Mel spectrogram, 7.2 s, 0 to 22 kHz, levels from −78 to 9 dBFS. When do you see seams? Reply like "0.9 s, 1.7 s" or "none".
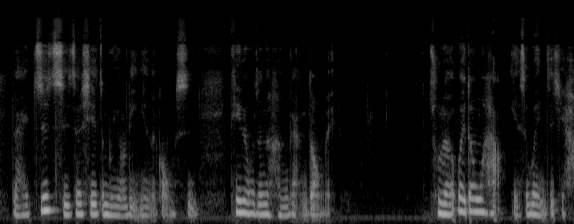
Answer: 5.3 s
